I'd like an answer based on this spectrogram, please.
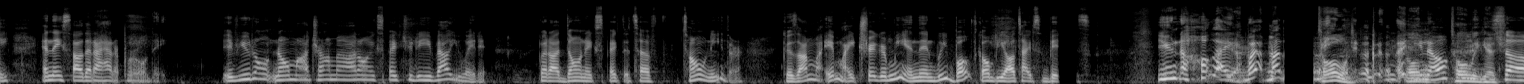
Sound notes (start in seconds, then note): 13.2 laughs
